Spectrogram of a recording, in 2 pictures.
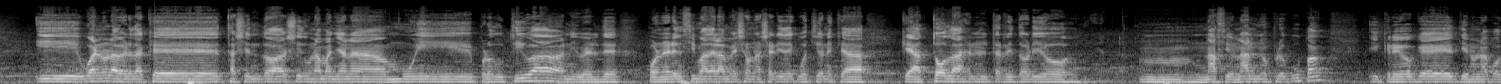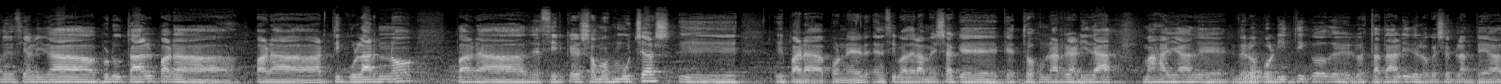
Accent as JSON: {"language": "Spanish", "town": "Los Santos de Maimona", "region": "Extremadura", "country": "Spain", "said": "yo vengo de Los Santos de Maimona, de la periferia extremeña, pues de la periferia de la periferia."}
